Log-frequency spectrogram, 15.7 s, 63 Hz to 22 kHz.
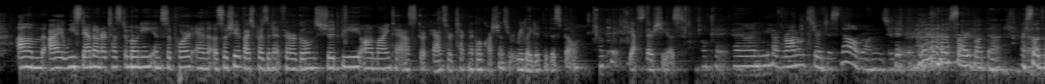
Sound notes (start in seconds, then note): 13.4 group laughing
